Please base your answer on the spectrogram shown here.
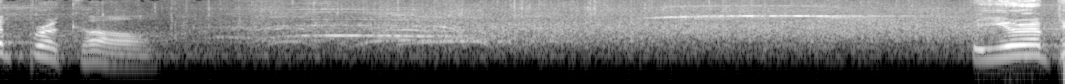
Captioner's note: applause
